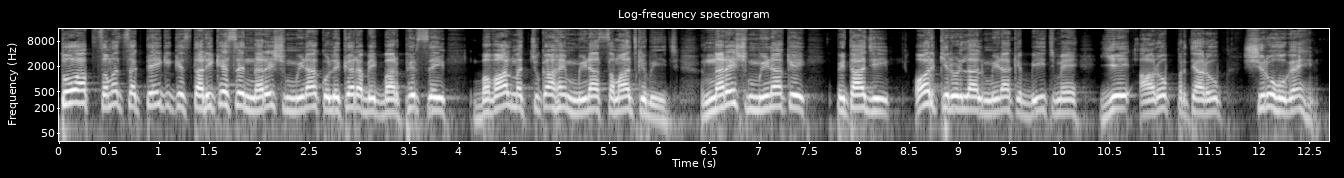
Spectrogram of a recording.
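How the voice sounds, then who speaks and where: A man's voice: sits high, moderate pace, hardly any pauses, dark tone, no echo, clean studio sound. A man narrating online news commentary, speaking emphatically to viewers with repeated phrasing.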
